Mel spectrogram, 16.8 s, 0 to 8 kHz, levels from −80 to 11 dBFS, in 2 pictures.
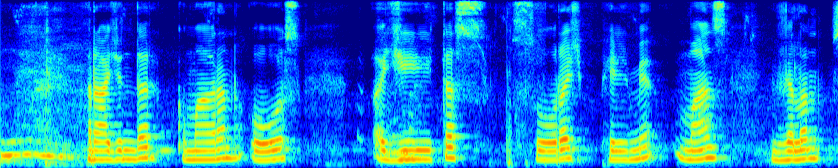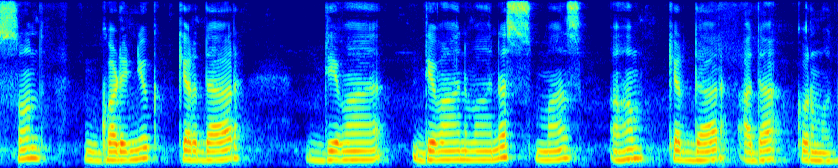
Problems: background sounds at intervals, background conversations at intervals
